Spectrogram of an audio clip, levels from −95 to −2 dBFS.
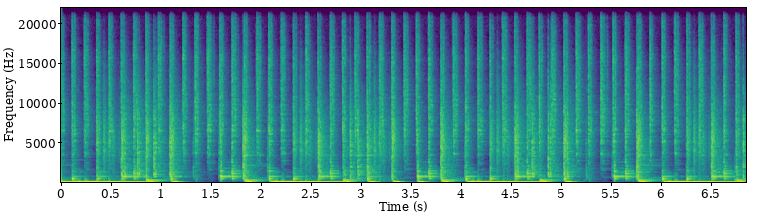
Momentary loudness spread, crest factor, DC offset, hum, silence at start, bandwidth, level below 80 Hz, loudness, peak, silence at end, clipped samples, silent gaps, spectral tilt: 6 LU; 8 dB; under 0.1%; none; 0 s; over 20 kHz; -10 dBFS; -11 LUFS; 0 dBFS; 0 s; under 0.1%; none; -4 dB/octave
